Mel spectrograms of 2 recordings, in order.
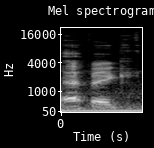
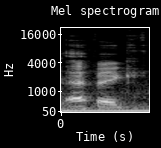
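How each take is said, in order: First: The title is pronounced like the word epic. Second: The title is pronounced like the word epic.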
